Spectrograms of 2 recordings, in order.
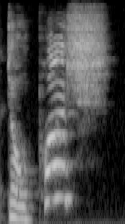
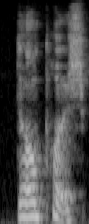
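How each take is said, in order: First: "don't push" jumping high with a rising push; a sharp, high, rising warning on "push"; emphatic warning. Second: Quiet warning. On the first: Warning Tia about pushing Rob, sharply and high. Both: Real, not acted. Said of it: "But Tia".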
